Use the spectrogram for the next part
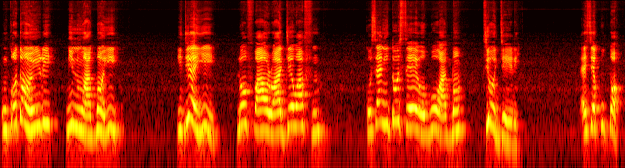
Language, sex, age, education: Yoruba, female, 30-45, tertiary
